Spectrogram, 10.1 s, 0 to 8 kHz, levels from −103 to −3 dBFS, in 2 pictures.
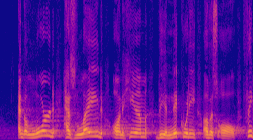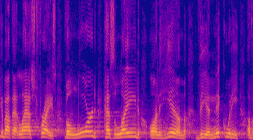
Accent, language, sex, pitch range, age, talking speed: American, English, male, 145-210 Hz, 50-69, 155 wpm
